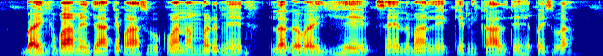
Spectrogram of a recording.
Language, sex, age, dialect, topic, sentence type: Magahi, male, 56-60, Central/Standard, banking, question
